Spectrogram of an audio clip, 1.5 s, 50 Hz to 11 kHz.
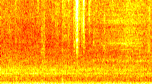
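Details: Honda H23A VTEC petrol engine with deep steady low rumble from a broken exhaust flex pipe leaking; engine still pulls strongly.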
